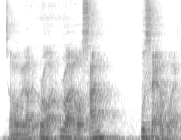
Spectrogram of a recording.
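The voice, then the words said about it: Put-on Cockney accent. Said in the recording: “I am going to affect a Cockney accent”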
